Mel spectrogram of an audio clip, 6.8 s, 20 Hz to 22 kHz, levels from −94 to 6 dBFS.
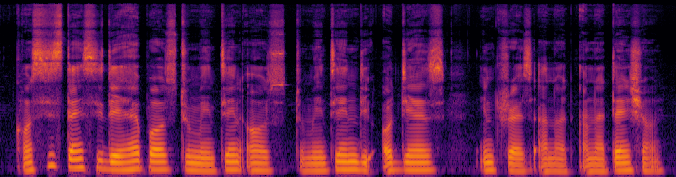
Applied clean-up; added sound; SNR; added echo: none; none; none; none.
